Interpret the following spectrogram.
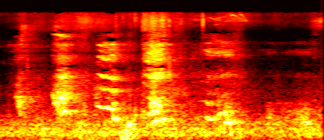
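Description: Puppies whimpering and yipping: a few short, high, wavering whines one after another.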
